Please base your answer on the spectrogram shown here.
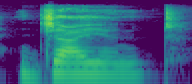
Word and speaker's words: giant: Because when I comes after G इट is generally pronounced as ज. इसको ज़्यादातर ज प्रोनाउंस करते हैं जब G के बाद I आए. जैसे GIST जिस्ट, GIANT जायंट, GIBE जाइब, जिराफ, जिंजर, इंजन या इंजीनियर में भी GI को ज पढ़ते हैं.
